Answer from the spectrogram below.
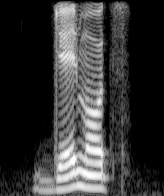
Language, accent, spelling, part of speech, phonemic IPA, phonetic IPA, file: Armenian, Eastern Armenian, ջերմոց, noun, /d͡ʒeɾˈmot͡sʰ/, [d͡ʒeɾmót͡sʰ], Hy-ջերմոց.ogg
- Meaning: greenhouse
